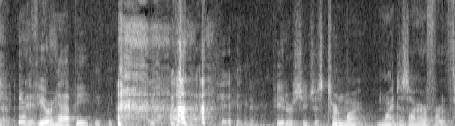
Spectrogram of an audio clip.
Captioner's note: laughter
